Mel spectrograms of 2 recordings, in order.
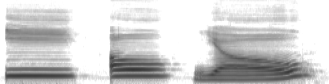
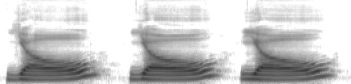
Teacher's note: When the final yo is not following an initial or consonant, it is spelled as Y-O-U and pronounced yo. Let's combine the final yo and the high rising second tone, the question tone, all together.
